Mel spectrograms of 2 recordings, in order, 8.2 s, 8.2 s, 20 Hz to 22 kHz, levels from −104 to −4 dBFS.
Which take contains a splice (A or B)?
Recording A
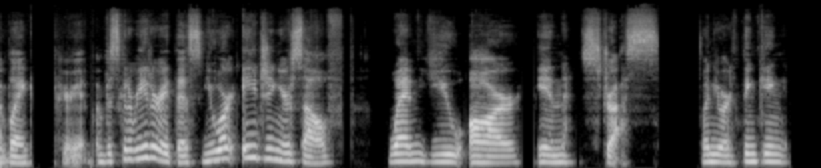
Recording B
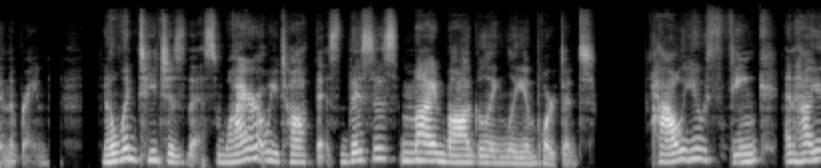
A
